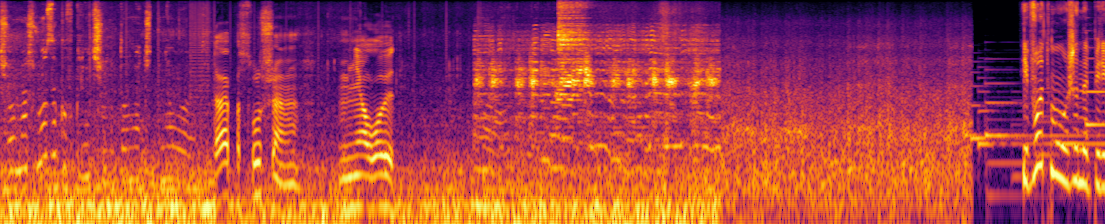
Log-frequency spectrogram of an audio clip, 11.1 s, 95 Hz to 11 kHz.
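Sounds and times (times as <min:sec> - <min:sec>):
road rumble inside moving car: 0:00.0 - 0:07.2
voices: 0:04.7 - 0:07.2.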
